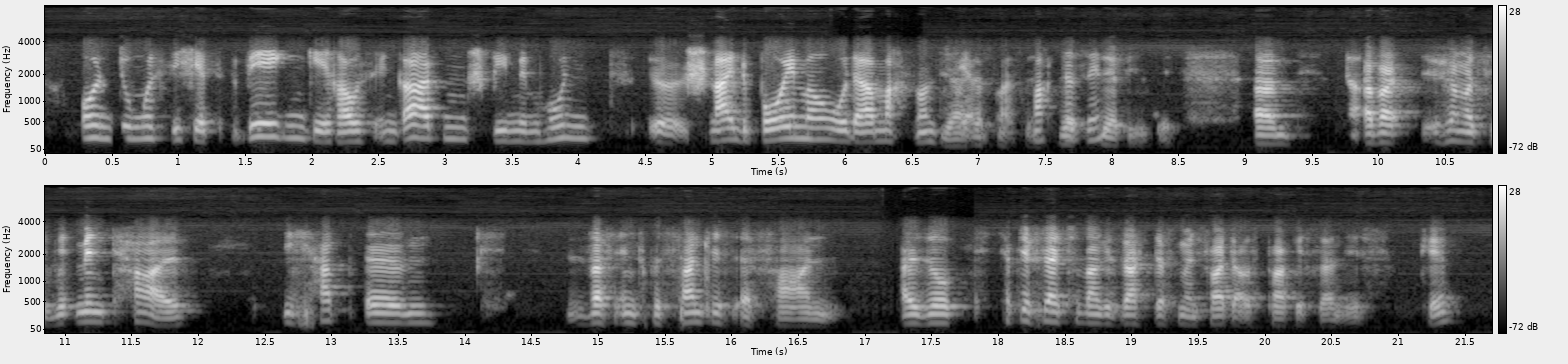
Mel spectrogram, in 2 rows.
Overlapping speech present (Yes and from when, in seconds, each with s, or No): Yes, from 6.7 s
